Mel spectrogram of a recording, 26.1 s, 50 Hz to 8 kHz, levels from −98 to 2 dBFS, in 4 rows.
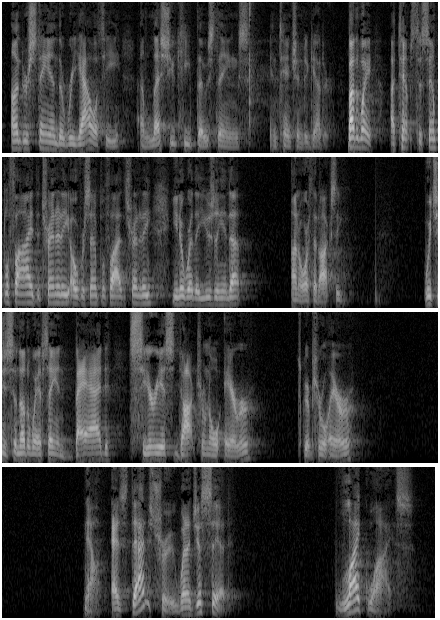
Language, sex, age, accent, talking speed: English, male, 50-69, American, 120 wpm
